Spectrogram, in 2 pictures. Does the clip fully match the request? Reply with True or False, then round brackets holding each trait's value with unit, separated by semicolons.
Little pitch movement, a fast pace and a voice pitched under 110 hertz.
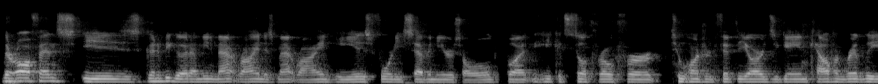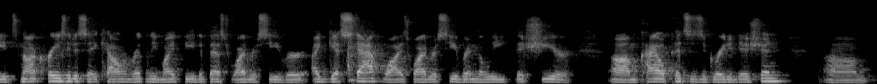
False (1.8 semitones; 210 wpm; 120 Hz)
